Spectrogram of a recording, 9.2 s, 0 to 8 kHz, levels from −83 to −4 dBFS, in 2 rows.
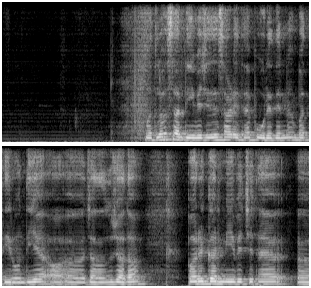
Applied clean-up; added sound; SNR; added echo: none; none; none; reverberation time 0.6 s.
